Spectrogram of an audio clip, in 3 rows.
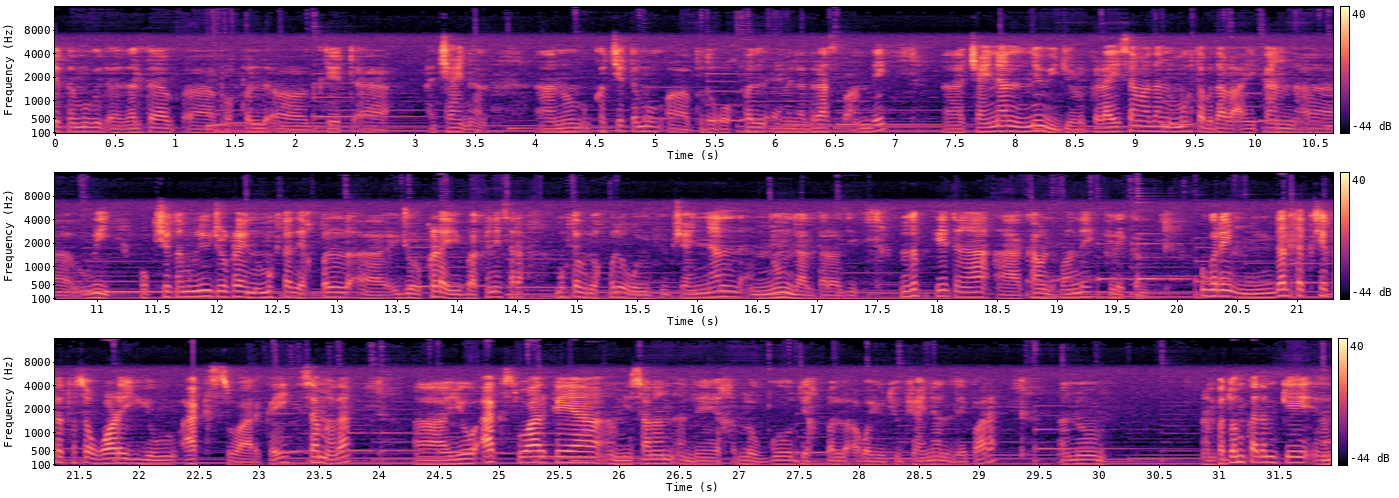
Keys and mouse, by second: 16.5 click, 31.2-31.9 drag.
